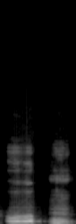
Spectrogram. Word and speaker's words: Om: So by the Sandhi rules, Guna Sandhi, A and O becomes O. So when we pronounce, we should say it as Om. When you say it as japa or with any mantra, we must say Om only, because that's according to the Sanskrit grammar, Vyakarana.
